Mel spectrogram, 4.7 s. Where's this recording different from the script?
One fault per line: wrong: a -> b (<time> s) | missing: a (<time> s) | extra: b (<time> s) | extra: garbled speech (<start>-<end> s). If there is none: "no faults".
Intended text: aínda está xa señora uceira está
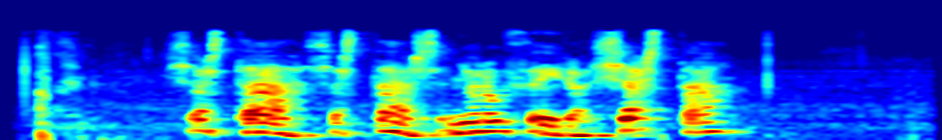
wrong: aínda -> xa (0.9 s)
extra: está (1.8 s)
extra: xa (3.1 s)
